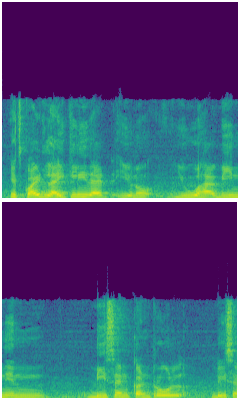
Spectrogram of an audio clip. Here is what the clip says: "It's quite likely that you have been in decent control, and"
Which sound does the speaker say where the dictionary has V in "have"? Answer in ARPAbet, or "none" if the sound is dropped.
V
